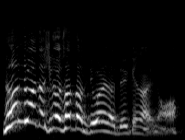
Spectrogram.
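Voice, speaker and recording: Woman acting indignant believer, huffy complaining, high lively voice. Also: very fast, creaky.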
